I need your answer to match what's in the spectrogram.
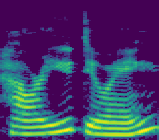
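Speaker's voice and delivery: grade-schooler tone. Asking another speaker how they are doing, in a fourth grady tone. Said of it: "Why'd you get all fourth grady on me?".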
